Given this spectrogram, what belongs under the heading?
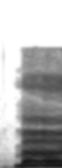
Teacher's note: lam cara membacanya dipanjangkan lamnya dua harakat Innallaha yahkumu ma ma Mad Thobi'i dahohiri karena ada Alif didahului baris fathah maka huruf mim panjang dua harakat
